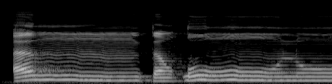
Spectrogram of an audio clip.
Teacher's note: দুটি ওয়ামাদ্দা এক আলিফ করে টেনে পড়তে হবে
